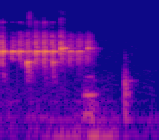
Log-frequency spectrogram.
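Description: A phone ringtone plays close by during an online discussion night, a quick, bright, warbling melodic tone that runs for about a second and then cuts off, followed by a brief soft click and silence.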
